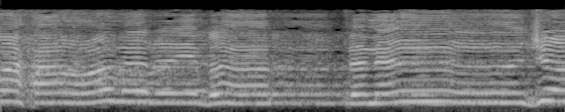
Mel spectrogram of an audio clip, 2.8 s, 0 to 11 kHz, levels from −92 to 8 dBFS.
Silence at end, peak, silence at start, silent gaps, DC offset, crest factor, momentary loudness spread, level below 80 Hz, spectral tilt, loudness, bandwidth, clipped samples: 0 s; -4 dBFS; 0 s; none; under 0.1%; 16 dB; 5 LU; -72 dBFS; 0 dB/octave; -18 LUFS; 8.4 kHz; under 0.1%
